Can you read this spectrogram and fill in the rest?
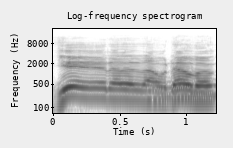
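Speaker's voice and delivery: high taunting voice, jeering; mocking opponents. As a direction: taunt like a cocky winner. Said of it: "they start banging on our door like".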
